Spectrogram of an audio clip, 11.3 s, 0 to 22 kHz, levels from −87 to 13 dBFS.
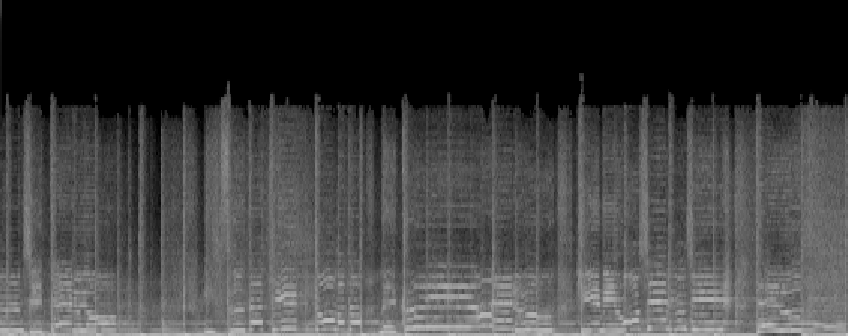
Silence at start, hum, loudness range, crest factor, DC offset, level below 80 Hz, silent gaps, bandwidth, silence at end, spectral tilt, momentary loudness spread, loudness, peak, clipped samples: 0 s; none; 1 LU; 10 dB; under 0.1%; -22 dBFS; none; 16 kHz; 0 s; -4.5 dB/octave; 4 LU; -18 LUFS; -8 dBFS; under 0.1%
